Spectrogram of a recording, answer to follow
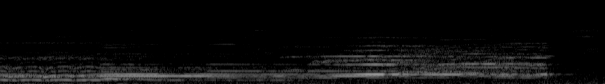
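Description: A male singer holding sustained notes of a slow ballad over soft instrumental backing. The music cuts off abruptly near the end.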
